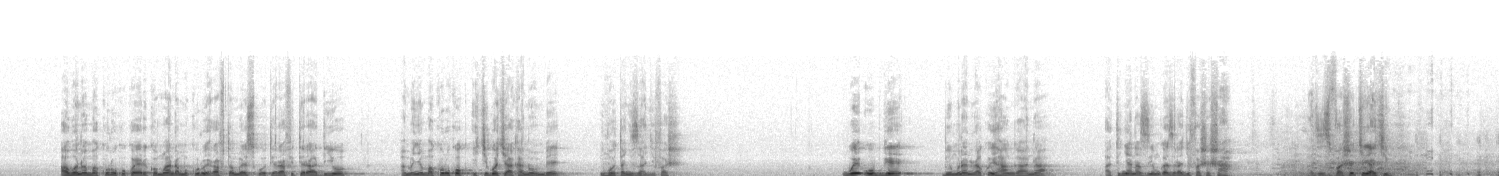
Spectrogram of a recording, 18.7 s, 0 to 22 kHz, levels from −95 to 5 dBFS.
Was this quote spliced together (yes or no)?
no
